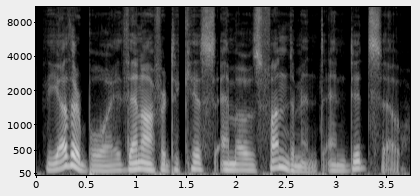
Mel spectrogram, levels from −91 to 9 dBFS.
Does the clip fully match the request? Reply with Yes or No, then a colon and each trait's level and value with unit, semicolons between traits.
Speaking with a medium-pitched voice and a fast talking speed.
No: low, 115 Hz; fast, 210 wpm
